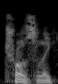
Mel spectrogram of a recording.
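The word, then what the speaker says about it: Trottiscliffe: It is actually spelt Trotters Cliff, but pronounced Trosley.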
